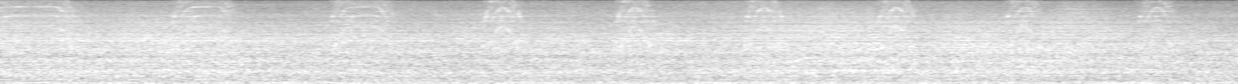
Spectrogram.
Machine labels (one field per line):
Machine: slide rail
